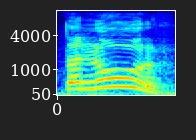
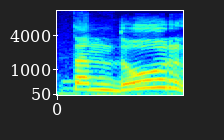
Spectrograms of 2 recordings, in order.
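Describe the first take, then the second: First: The word has no d sound in the middle. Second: The word has a d sound in the middle. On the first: The speaker calls it right. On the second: The speaker calls it wrong.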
